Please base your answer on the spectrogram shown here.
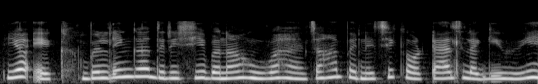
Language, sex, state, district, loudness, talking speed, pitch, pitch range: Hindi, female, Jharkhand, Garhwa, -14 LUFS, 180 wpm, 290 Hz, 270-315 Hz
